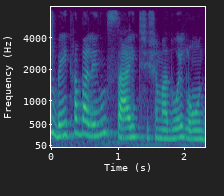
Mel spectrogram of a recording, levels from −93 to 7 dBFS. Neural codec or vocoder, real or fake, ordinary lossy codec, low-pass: none; real; none; 7.2 kHz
